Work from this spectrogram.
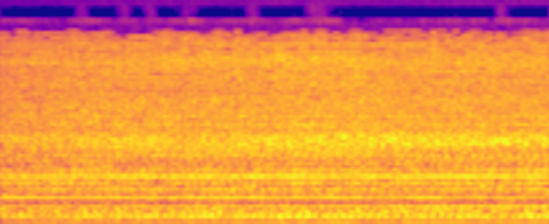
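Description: A Wayne Machine and Die laboratory extruder with three heating zones and blower motors runs steadily, a loud continuous mechanical hum with tonal motor whine, unbroken throughout and without voices.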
